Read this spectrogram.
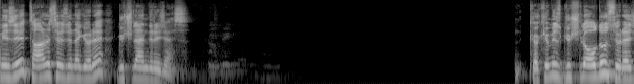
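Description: An older man speaks with animation through a microphone, pausing briefly.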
